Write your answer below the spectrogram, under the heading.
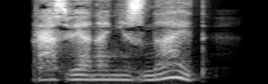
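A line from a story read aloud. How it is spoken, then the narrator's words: Whisper. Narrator (Russian): шепот поденщицы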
